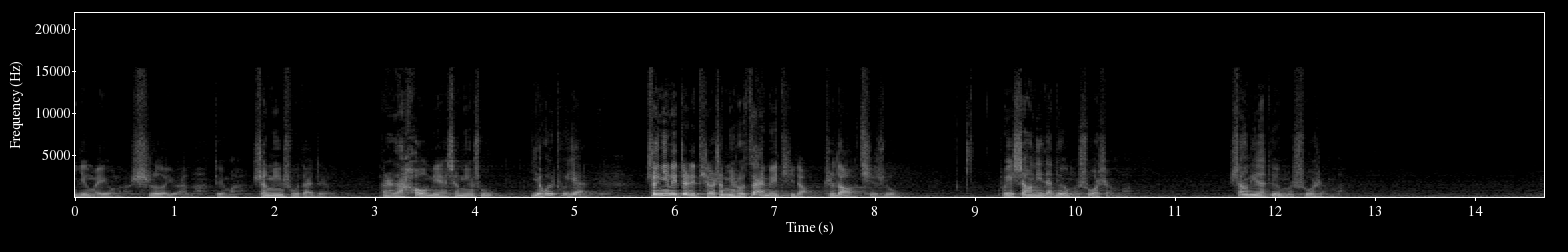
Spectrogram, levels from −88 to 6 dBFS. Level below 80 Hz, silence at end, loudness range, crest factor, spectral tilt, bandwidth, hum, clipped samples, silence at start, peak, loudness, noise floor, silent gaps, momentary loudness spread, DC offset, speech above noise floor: -72 dBFS; 2.05 s; 9 LU; 24 dB; -6 dB/octave; 15.5 kHz; none; under 0.1%; 0 s; -12 dBFS; -36 LUFS; -64 dBFS; none; 17 LU; under 0.1%; 29 dB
